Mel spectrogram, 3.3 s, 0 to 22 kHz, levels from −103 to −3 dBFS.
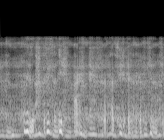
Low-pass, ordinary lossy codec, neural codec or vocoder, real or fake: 7.2 kHz; none; autoencoder, 22.05 kHz, a latent of 192 numbers a frame, VITS, trained on one speaker; fake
